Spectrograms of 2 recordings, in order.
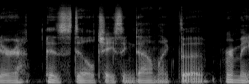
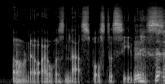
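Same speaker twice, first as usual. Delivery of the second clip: play-acted, scared, pitched-up panicked voice; 7 semitones higher than usual. Retelling how an officer reacts after walking in on something: imitating a scared officer. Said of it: "the officer, like, walks in and, like, sees it. And he's like".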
